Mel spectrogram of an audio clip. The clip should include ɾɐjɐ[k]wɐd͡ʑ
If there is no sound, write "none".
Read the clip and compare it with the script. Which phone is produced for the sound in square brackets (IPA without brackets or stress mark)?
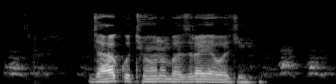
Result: none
